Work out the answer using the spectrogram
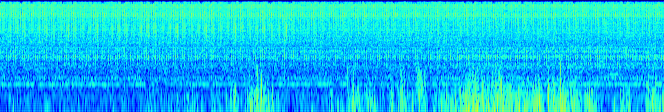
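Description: Metallic tapping at idle over a hissy engine background, heard when the engine is cold; the source of the knock is unknown.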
